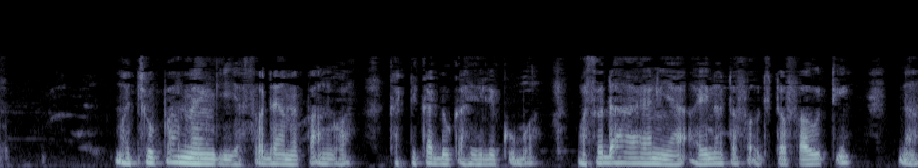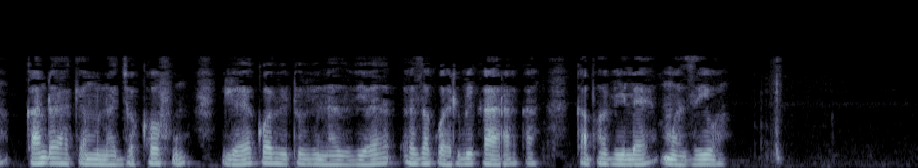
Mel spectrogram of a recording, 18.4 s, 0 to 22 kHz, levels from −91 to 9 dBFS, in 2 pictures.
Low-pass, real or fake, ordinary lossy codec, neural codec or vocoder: 5.4 kHz; real; MP3, 24 kbps; none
